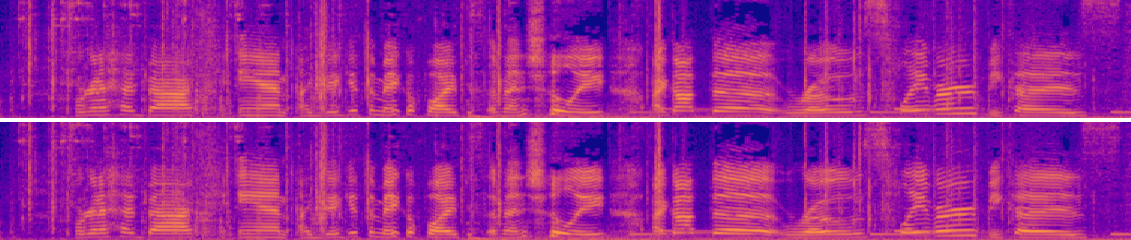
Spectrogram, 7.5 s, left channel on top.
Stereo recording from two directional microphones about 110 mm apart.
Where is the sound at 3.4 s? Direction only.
10° right (ahead or behind).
